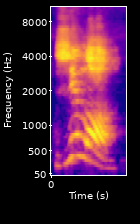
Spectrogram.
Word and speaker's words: jiló: fala para mim ó se eu falar assim ó jiló jiló Qual é a sílaba tônica ló ló ela é paroxítona não então ele é pula pro paroxítona né não e ela é o que oxítona ela é oxítona muito bem Pedro porque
